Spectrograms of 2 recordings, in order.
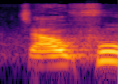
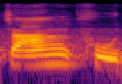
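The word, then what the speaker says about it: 丈夫: দেখি আমি বলে দিচ্ছি এটা চাও হবে না এটা হবে চাংফু চাং চাং ও চাংফু হ্যাঁ এইজন্য আমার ম্যাডাম বলতেছিল ওদিনকার চাংফু চাংফু আমি বুঝছিস আমি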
